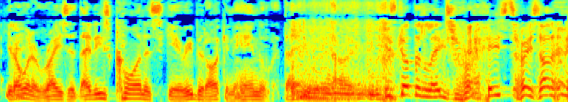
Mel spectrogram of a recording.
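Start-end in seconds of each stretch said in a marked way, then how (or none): 0.1-3.6 low, cocky Aussie gym bloke. Pretend. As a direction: brag like a bogan lifter. Imitating gym bro boasting.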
